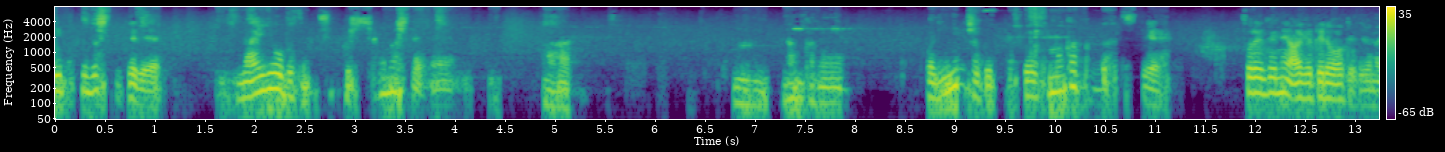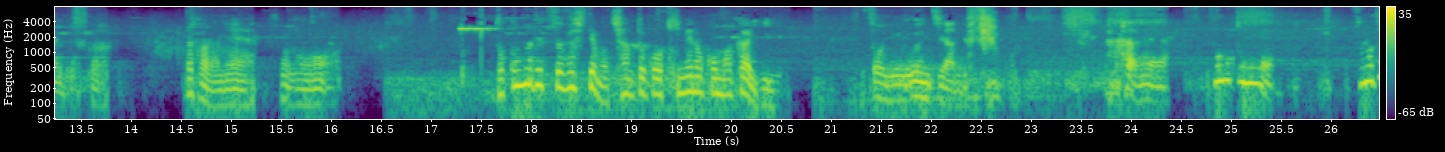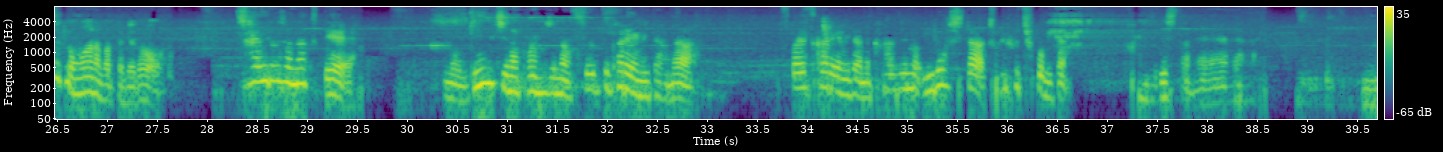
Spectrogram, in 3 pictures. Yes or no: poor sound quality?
yes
